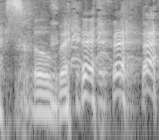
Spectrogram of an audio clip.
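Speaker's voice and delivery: high, slow laughing cringe.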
